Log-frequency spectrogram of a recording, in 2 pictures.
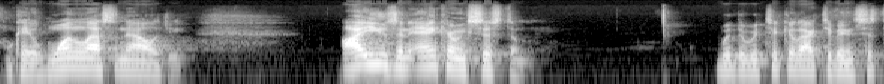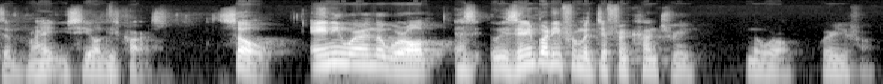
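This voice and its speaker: In a hair and skin salon, a fast-talking male fitness trainer with a mid-range voice gives a small audience an energetic, informal talk. He keeps quizzing them and punctuating points with "right?".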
